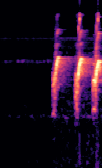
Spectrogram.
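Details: Decoy red-eyed bulbul calling toward wild birds: three sharp, upward-flicking chirps in rapid succession.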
